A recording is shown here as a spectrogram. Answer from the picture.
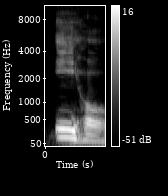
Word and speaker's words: hijo: He ho. It's not he ho. Hijo, which is son.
